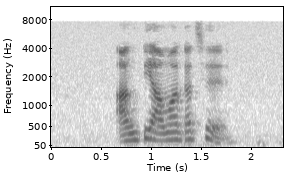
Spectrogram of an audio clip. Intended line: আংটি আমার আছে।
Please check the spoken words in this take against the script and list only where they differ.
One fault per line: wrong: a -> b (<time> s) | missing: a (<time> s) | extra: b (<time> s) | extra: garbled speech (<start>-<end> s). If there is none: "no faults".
no faults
